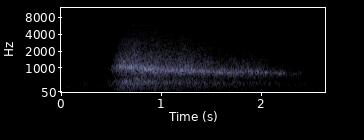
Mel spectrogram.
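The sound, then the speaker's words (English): A single long, forceful breath out, blown onto people as a demonstration, rising quickly then sustained and slowly tailing off over about two seconds. “And with that, he breathed on them”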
